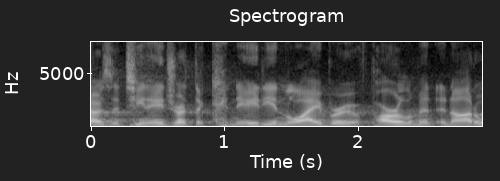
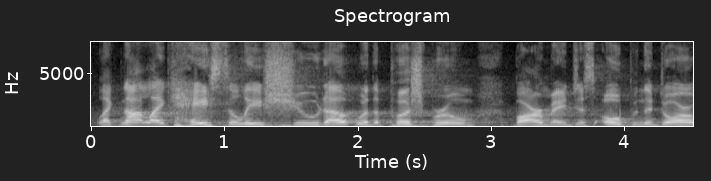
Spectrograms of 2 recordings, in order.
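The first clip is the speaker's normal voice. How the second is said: ordinary talk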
